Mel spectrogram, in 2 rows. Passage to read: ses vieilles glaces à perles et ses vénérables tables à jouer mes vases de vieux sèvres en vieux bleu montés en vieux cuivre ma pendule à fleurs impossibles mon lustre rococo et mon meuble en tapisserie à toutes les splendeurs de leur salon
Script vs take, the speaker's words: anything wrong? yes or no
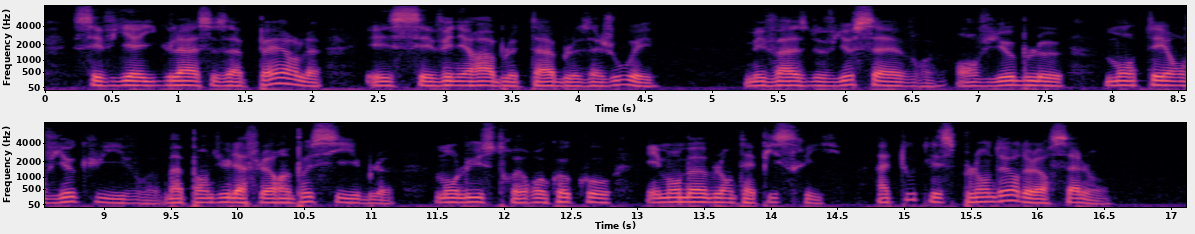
no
